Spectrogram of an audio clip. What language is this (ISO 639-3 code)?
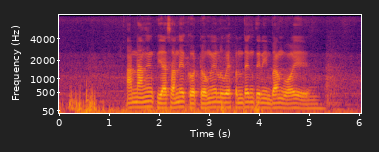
jav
